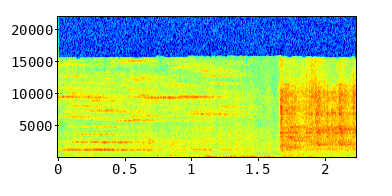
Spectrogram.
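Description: Faint outdoor background noise: a steady high-pitched whine that fades out a little over a second in, over a low rumble, with a hiss rising near the end.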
